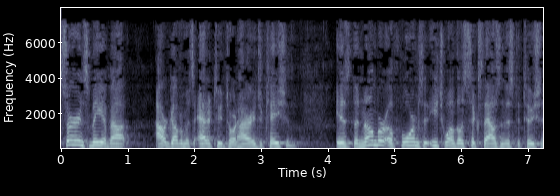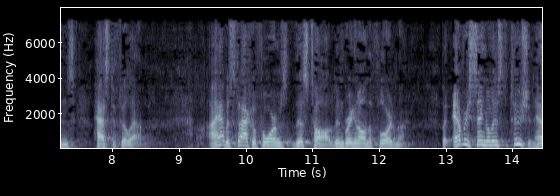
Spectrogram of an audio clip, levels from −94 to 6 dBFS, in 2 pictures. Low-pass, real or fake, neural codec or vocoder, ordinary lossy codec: 7.2 kHz; fake; codec, 16 kHz, 4.8 kbps, FACodec; MP3, 32 kbps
